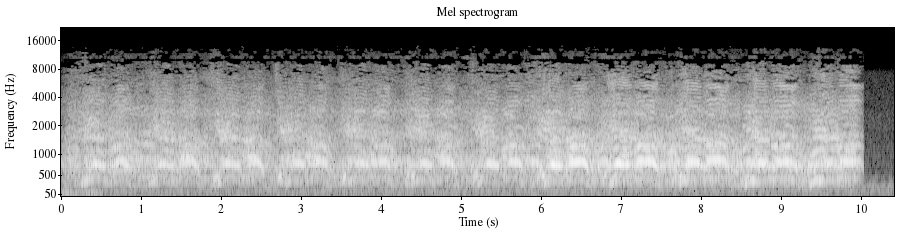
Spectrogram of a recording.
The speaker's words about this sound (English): And here they are collectively screaming from their apartments in protest.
